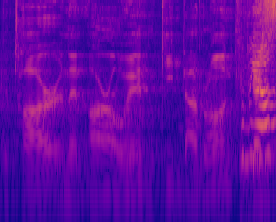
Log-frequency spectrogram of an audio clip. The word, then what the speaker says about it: guitarrón: It's kind of spelled like guitar and then R-O-N, guitarrón.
